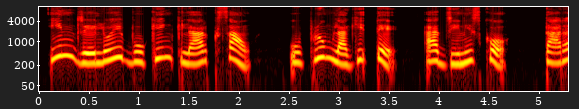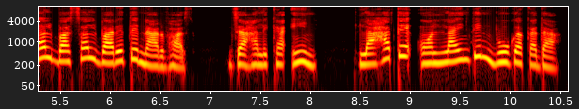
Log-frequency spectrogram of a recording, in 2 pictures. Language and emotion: Santali, fearful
